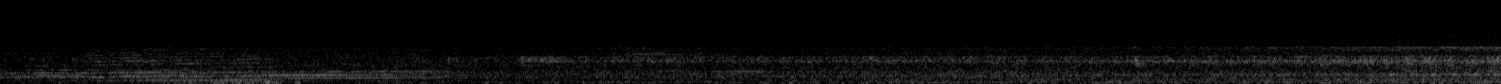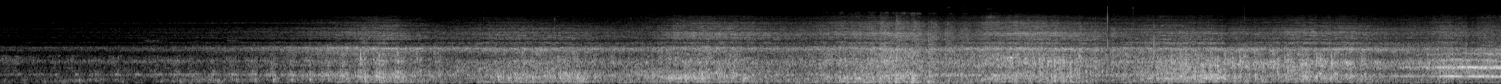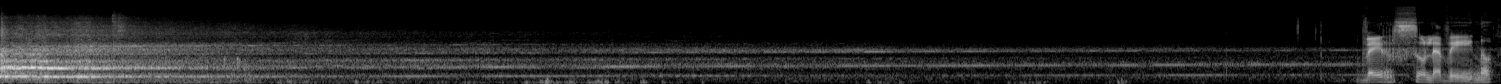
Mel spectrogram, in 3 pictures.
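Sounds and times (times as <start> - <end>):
train horn: 28.9 - 43.6.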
